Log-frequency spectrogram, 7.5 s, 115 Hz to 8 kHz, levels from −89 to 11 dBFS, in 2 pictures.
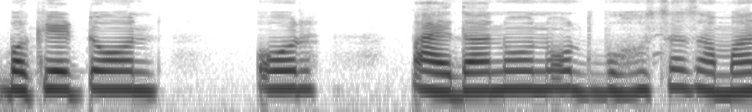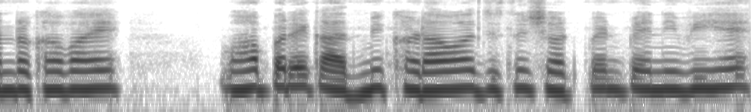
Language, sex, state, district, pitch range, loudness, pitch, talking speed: Hindi, female, Bihar, Saharsa, 260-275 Hz, -19 LUFS, 270 Hz, 190 wpm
